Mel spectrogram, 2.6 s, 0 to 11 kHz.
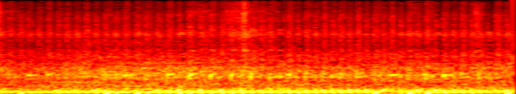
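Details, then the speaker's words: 1947 Farmall M after belly pump service: steady low, even engine thump that sags slightly as hydraulic hoses pressurize and the pump loads up; RPM drop is expected, normal running under hydraulic load. "the RPMs drop when it loads up so that's good everything's working"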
